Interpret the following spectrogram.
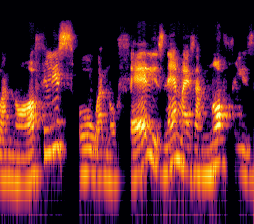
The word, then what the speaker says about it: Anopheles: Mas Anopheles é o nome correto, a pronúncia correta.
